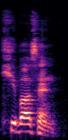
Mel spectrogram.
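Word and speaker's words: 騎馬戦: 발음은 키바센.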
